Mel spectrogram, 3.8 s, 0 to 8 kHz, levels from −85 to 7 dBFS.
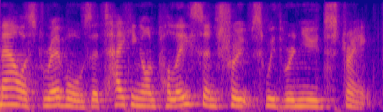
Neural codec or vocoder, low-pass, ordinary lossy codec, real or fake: none; 7.2 kHz; AAC, 32 kbps; real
